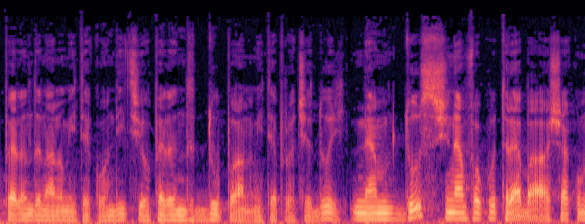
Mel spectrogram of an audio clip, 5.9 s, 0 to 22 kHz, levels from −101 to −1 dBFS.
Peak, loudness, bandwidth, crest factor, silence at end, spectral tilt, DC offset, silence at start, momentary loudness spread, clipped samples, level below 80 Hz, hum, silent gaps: -6 dBFS; -21 LUFS; 13.5 kHz; 14 dB; 0 s; -6.5 dB/octave; 0.2%; 0 s; 7 LU; under 0.1%; -36 dBFS; none; none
